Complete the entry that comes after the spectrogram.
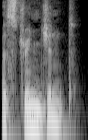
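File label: "astringent", British English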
